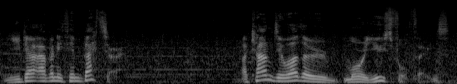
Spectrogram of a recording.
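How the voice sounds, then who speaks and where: An actor playing a young drifter looking for work, pushy and sarcastic. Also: male voice, a little high, sing-song, normal speed, fairly bright tone, soft background music.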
